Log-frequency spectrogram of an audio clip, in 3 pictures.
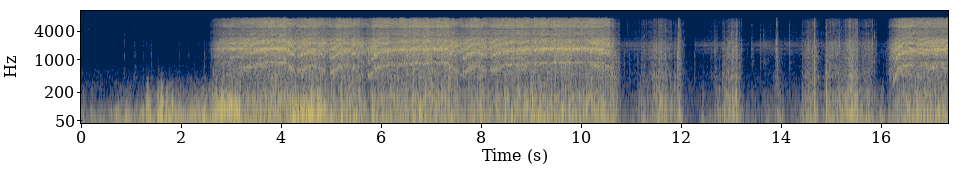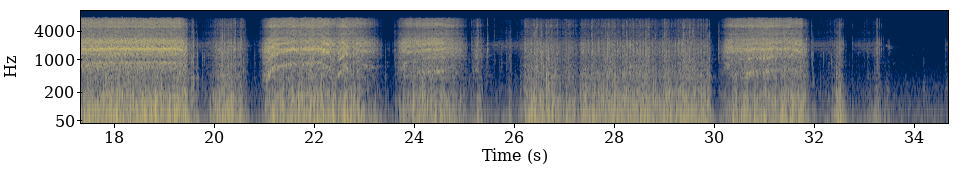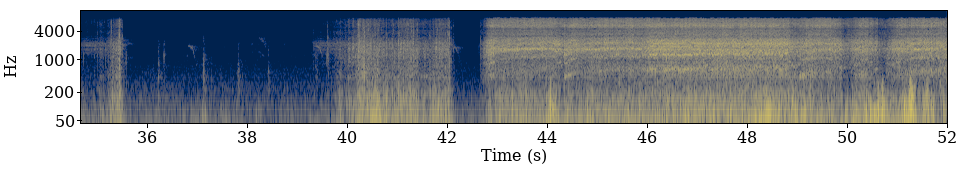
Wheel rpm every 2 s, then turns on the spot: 0, 180, 150, 180, 160, 10, 10, 50, 190, 80, 140, 70, 20, 30, 40, 100, 0, 0, 0, 0, 30, 110, 150, 160, 110, 120.
10-14 18-20 24-28 40-42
